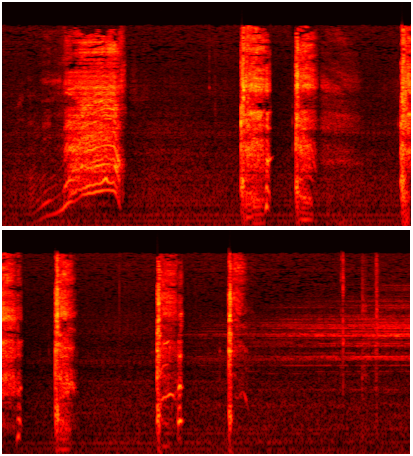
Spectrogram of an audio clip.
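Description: A sick man coughing: a rising strained vocal sound about a second in, then six sharp coughs in three pairs.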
